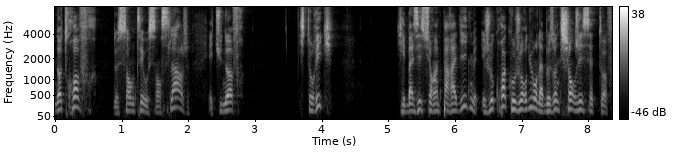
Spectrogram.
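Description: A man talks at a fairly quick pace with very wide pitch swings and vocal fry over a quiet background. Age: 40s. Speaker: nonprofit director; speaker. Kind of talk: panel discussion. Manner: halting. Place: hall. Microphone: handheld.

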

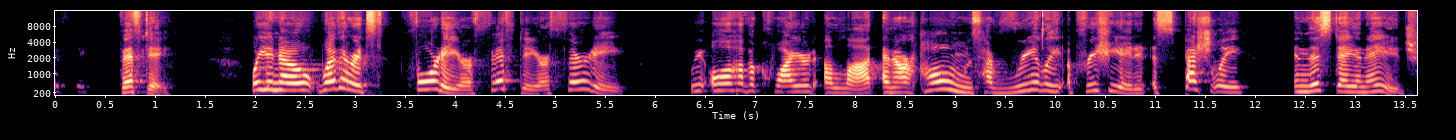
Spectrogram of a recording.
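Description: The voice swings very widely in pitch and goes at a very slow pace. The background is quiet. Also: woman, high pitch for a woman. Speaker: author and speaker on downsizing. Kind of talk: talk to a live audience. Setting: stage with audience. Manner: loud; humorous storyteller. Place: hall.

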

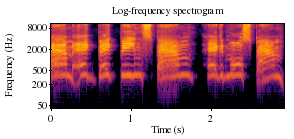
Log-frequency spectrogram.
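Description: A female-sounding voice does a put-on character at an extremely high pitch, speaking at a fairly slow pace. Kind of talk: comic.

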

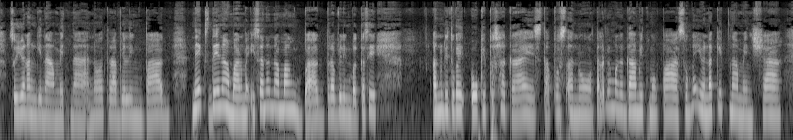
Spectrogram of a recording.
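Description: A woman with a fairly high pitch speaks at a very fast pace and with fairly even intonation, in a dry, close sound that has no echo. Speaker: vlogger. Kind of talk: casual vlog. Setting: at home.

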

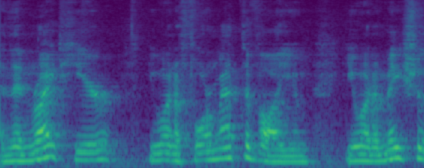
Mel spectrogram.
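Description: A man rattles off his words very quickly in a somewhat breathy voice. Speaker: drone hobby tutorial youtuber. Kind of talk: screen-share tutorial. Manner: fast talker; casual, filler-heavy. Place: shop. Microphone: webcam.

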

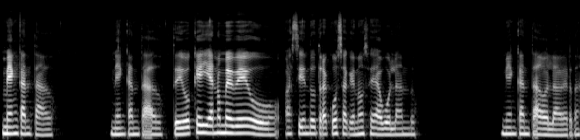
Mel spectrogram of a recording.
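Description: A woman talks fairly quickly yet with long, frequent pauses, her intonation monotone and flat over a quiet background. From Honduras, El Progreso (Yoro); Honduras. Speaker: flight attendant trainee, former factory worker; former factory worker. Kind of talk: casual interview. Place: studio. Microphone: studio mic.

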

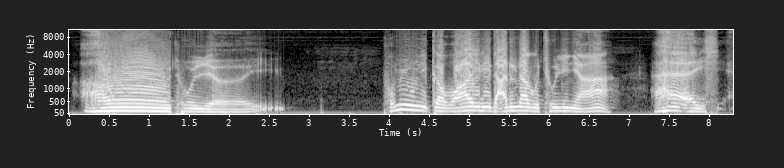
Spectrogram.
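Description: At a very slow pace, a man performs a put-on character voice at medium pitch. Long, frequent pauses break up his speech. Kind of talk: comedic voice-over dub. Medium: dub.

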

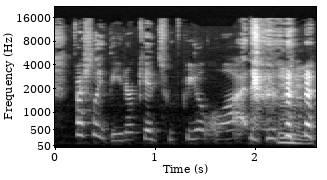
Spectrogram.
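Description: A woman's raised, projected voice, high-pitched with a bright, sharp tone, very wide pitch swings, a moderate pace and an American accent, over a quiet background. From Texas. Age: 40s. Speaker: livestream co-host, theater teacher. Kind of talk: casual chat. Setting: home livestream. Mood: serious, earnest. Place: home room. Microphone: webcam.

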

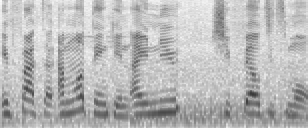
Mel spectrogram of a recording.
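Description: With a fairly bright tone, a woman speaks at a moderate pace and medium pitch, showing ordinary pitch variation.

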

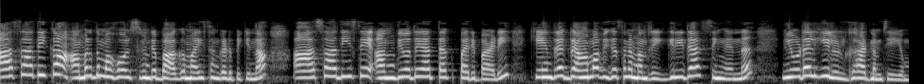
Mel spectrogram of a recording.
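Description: With an extremely high pitch and lively intonation, a woman speaks over a quiet background. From Kerala. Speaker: radio newsreader. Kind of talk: news reading. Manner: formal. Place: studio.

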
